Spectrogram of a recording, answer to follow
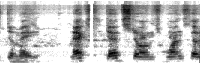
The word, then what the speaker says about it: dame: known as dame pronounced dé. Okay, also known as dé.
